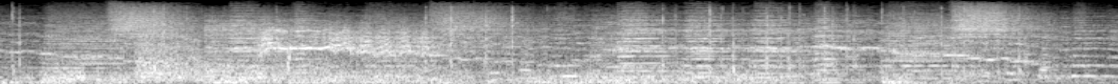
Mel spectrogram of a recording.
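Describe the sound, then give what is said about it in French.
A horse gallops through dark castle corridors, making a dense, steady clatter of hooves mixed with thumps and knocks that stays loud for the whole stretch. “Le prince Philippe se lança au grand galop à travers les sombres couloirs du château”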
